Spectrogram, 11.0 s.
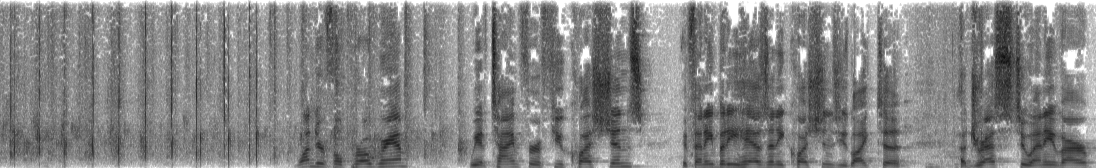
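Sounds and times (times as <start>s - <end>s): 
audience round of applause: 0.0s - 4.7s
sharp evenly spaced claps: 0.0s - 4.7s
speech: 3.0s - 10.9s.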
